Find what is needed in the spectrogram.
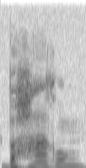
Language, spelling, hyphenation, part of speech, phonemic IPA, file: German, Behaarung, Be‧haa‧rung, noun, /bəˈhaːʁʊŋ/, De-Behaarung.ogg
- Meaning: 1. hair 2. fur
